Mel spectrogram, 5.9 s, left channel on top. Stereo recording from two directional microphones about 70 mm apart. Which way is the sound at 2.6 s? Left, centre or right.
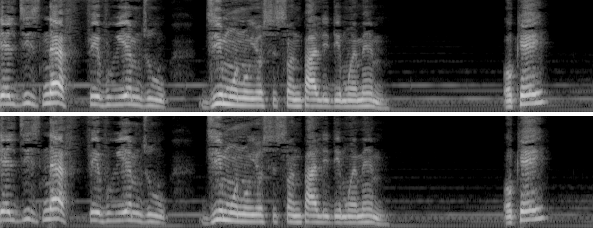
Left.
